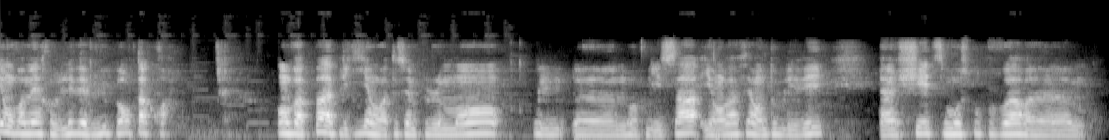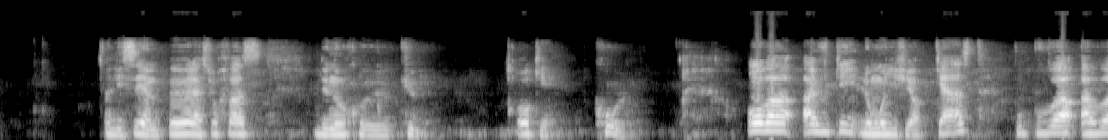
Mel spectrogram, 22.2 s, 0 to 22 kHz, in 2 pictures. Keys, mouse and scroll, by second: 0.0-3.9 drag, 5.1-7.1 drag, 7.1 w, 11.8-14.2 scroll up 4, 14.2-15.6 scroll down 3, 15.6-16.4 scroll down 2, 16.4-19.2 scroll up 1, 21.7 click.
